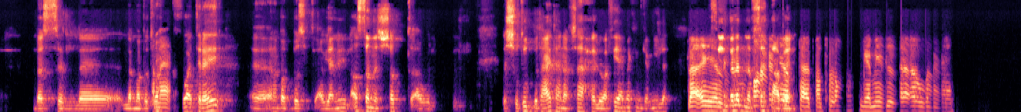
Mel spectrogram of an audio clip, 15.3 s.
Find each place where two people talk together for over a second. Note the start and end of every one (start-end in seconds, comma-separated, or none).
10.6-11.9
